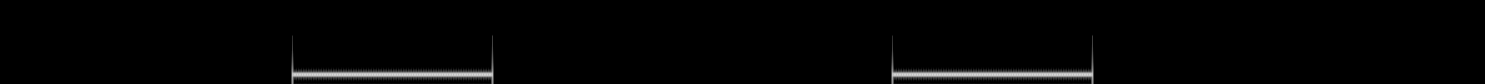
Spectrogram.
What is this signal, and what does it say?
Ringback tone (North America), 440 + 480 Hz.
